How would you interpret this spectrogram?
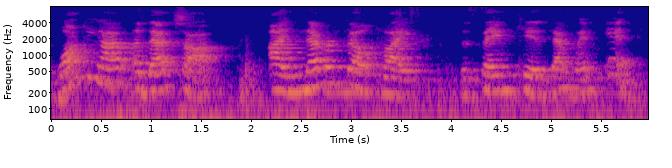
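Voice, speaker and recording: A woman reads aloud like a teacher, explaining and checking for understanding as she goes. Her delivery is unhurried. The recording is heavily reverberant and off the microphone, with faint noise. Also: medium pitch. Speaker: teacher reading a book aloud. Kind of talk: read-aloud with plain explanations and check-in questions. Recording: very echoey room, distant, faint noise.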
